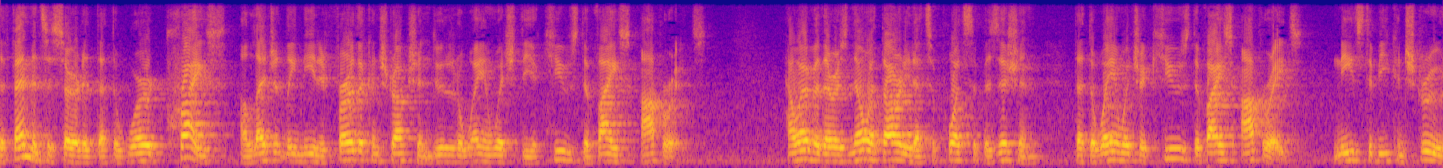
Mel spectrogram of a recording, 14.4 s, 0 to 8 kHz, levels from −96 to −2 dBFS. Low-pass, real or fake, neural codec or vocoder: 7.2 kHz; real; none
